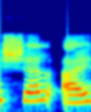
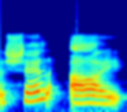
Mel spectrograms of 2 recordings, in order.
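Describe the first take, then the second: First: Said in the usual way. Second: Shall I with I drawn out and stressed. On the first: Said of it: "एक feet हो गया". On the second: Shown as a demonstration. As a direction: lean on the I in Shall I. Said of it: "I पे ज़्यादा focus जाएगा". (Shall I में I पर ज़्यादा ज़ोर)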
